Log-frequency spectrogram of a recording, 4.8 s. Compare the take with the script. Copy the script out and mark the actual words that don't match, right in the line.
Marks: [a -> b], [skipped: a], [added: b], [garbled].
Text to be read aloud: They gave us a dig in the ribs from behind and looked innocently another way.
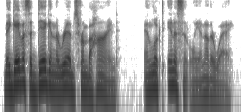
They gave us a dig in the ribs from behind and looked innocently another way.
